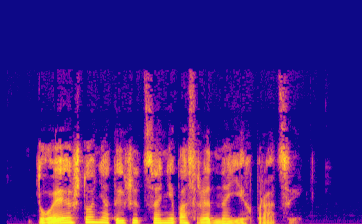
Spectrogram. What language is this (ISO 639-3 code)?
bel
